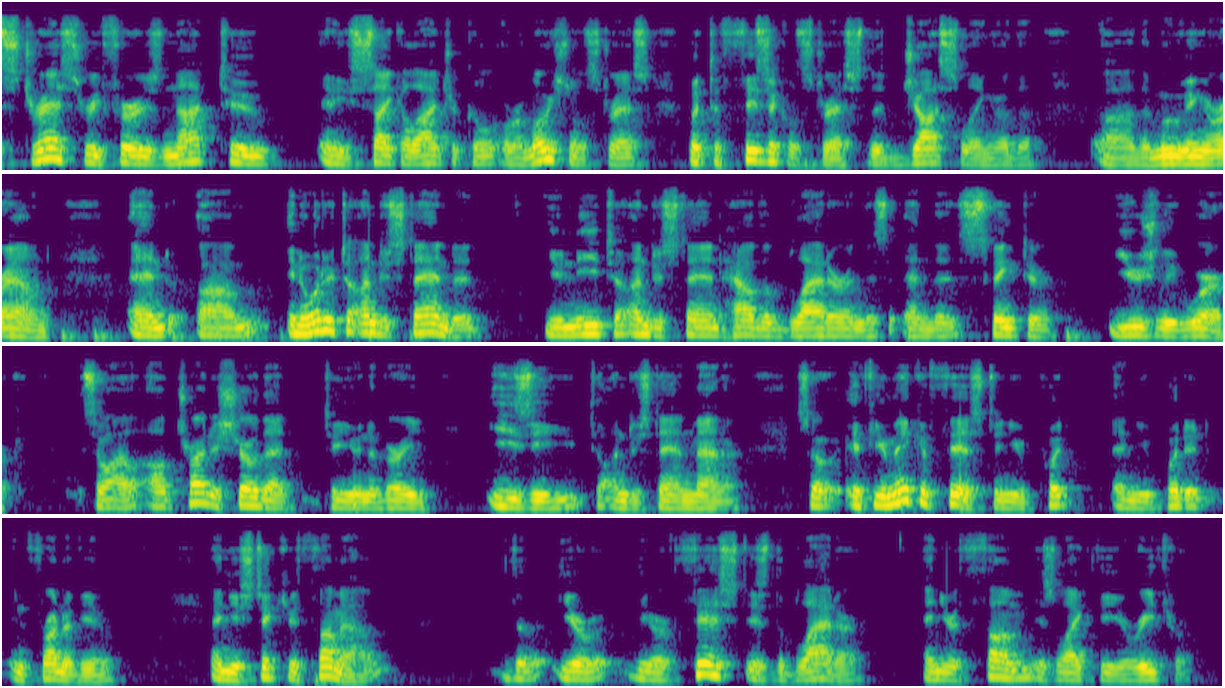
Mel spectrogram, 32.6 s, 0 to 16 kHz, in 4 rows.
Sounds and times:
Speech: 0.0s - 25.2s, 25.8s - 27.0s, 27.8s - 32.4s.

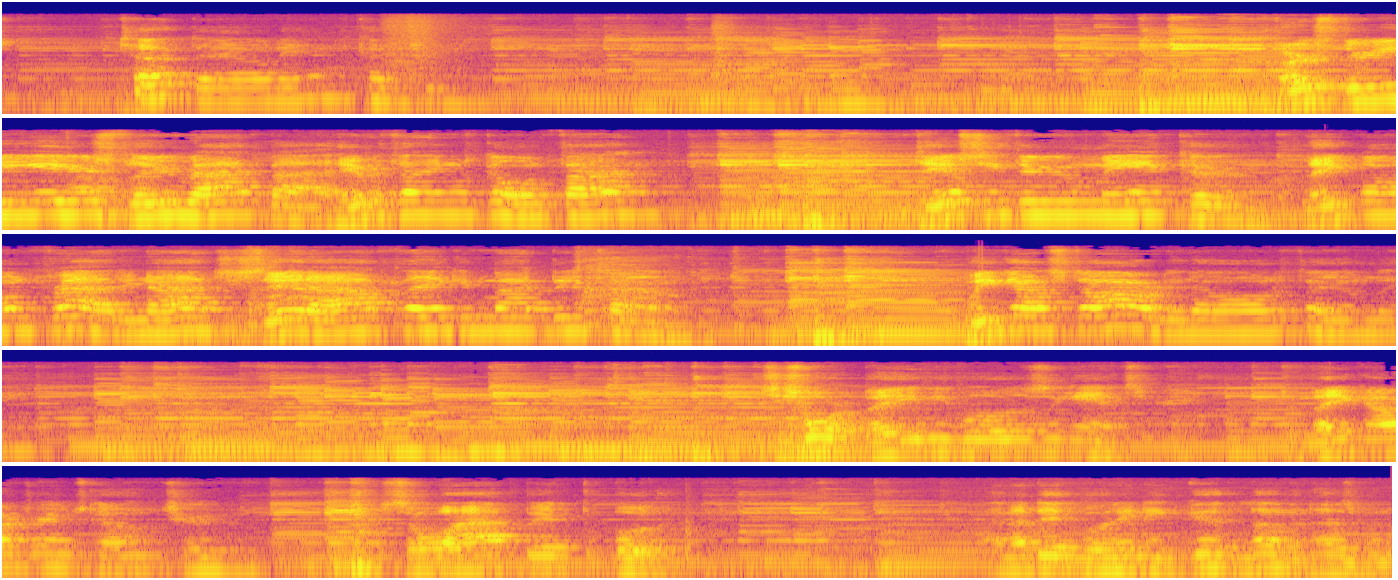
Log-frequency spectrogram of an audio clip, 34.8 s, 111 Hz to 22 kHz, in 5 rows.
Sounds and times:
Music: 0.0s - 34.8s.

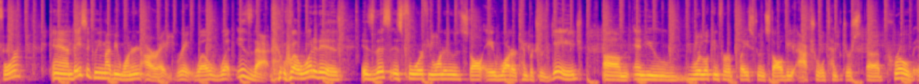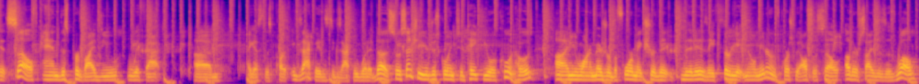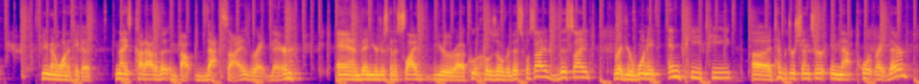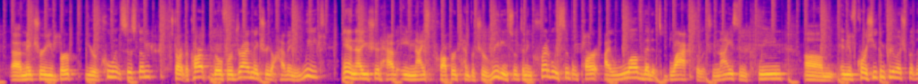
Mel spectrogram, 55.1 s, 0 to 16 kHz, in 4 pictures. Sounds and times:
Speech: 0.0s - 27.6s, 28.2s - 55.1s
Music: 0.0s - 55.1s.

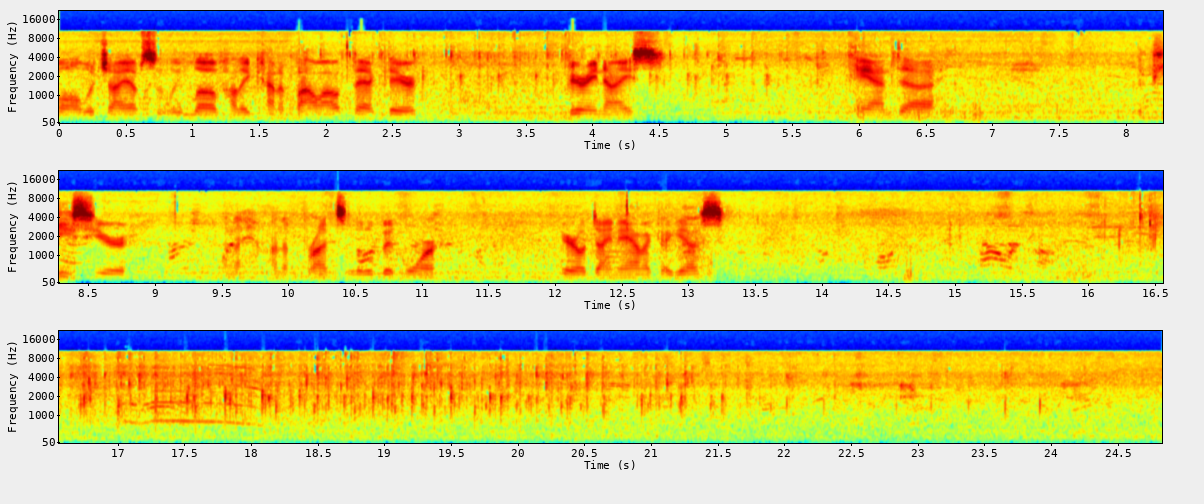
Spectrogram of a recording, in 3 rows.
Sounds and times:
Outside, urban or manmade: 0.0s - 24.8s
Speech: 3.8s - 4.6s.

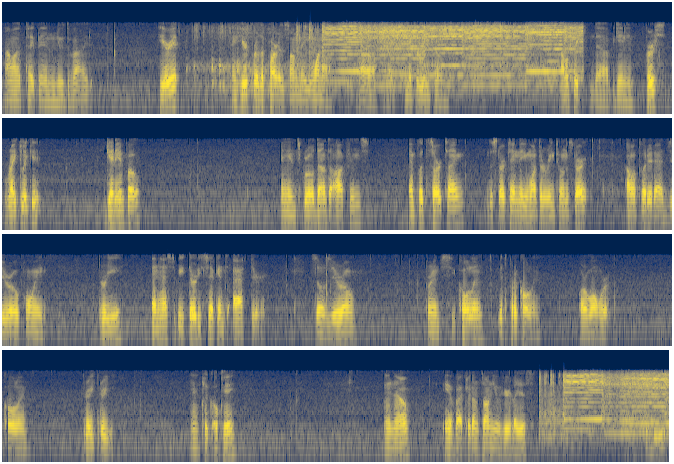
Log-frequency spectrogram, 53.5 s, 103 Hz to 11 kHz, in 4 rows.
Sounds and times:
Speech: 0.0s - 1.8s, 3.1s - 3.6s, 4.6s - 6.5s, 7.2s - 8.9s, 11.2s - 14.2s, 15.4s - 16.2s, 19.0s - 20.8s, 21.5s - 25.2s, 25.8s - 27.8s, 28.7s - 32.1s, 33.0s - 33.9s, 35.3s - 37.6s, 38.3s - 39.0s, 40.2s - 40.8s, 41.8s - 42.5s, 44.0s - 45.0s, 47.8s - 48.4s, 49.0s - 50.9s, 53.1s - 53.5s
Music: 6.3s - 11.7s, 51.2s - 53.5s.

